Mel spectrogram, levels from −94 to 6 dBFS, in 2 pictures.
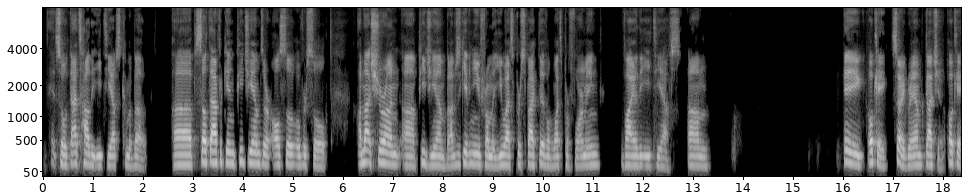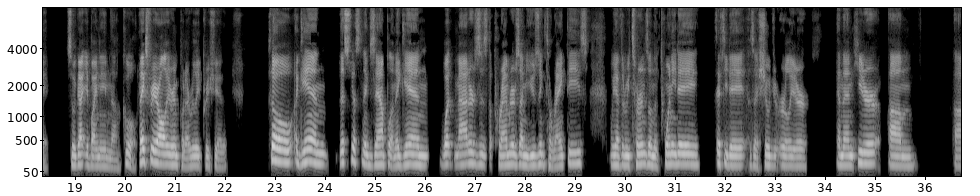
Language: English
